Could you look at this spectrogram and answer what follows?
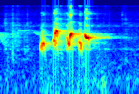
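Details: Thai decoy red-whiskered bulbul gives its song, played for young birds to copy and to attract wild birds: a short burst of chirpy, warbling notes that ends in a drawn-out whistled tail. No other sounds.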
